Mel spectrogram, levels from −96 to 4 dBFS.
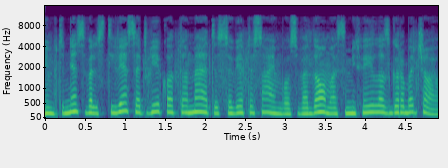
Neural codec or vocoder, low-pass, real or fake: codec, 24 kHz, 0.9 kbps, WavTokenizer, medium speech release version 2; 10.8 kHz; fake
